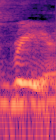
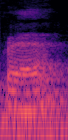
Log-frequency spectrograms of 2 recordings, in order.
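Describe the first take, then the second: First: The vowel sounds like the one in ear. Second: The vowel sounds like the one in rare. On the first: The speaker calls it right. "It's it's rear" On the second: The speaker calls it wrong. "Not the way I used to pronounce it, which yeah. was rare"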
